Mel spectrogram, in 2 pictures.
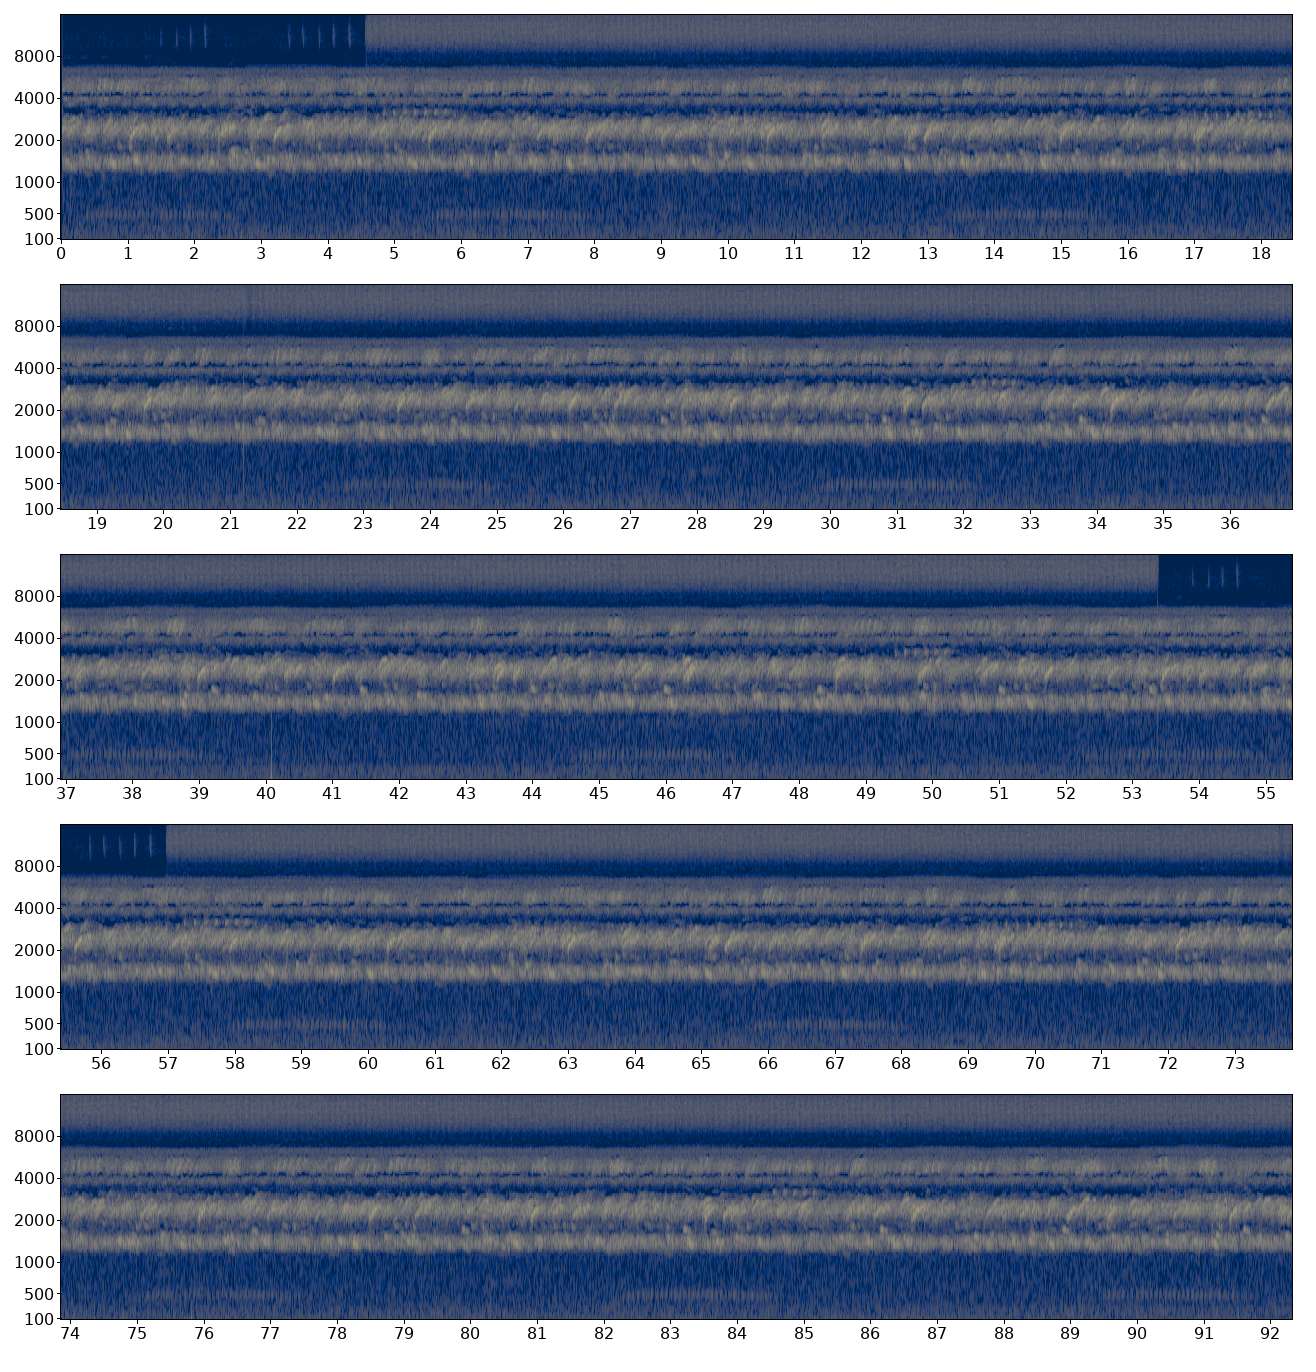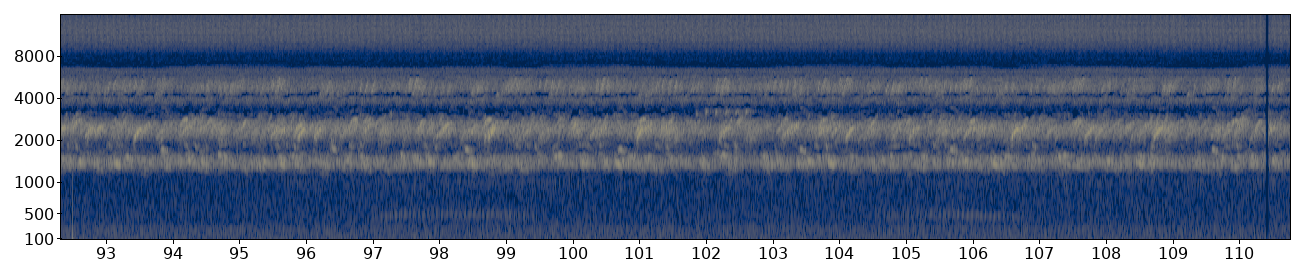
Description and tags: COQUIES EN CAYEY
coquies en mi casa
field-recordin, Purto, Rico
